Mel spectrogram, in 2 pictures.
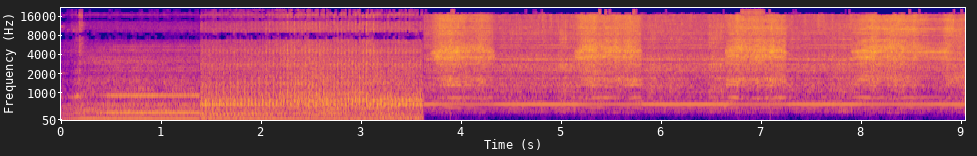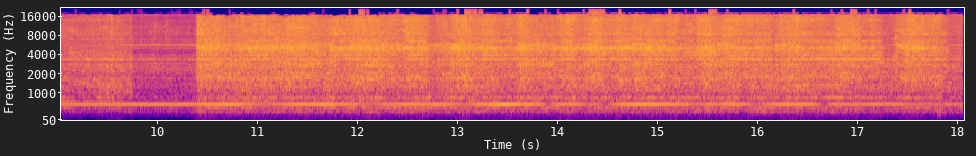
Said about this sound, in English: I'm going to drill a 35mm hole.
